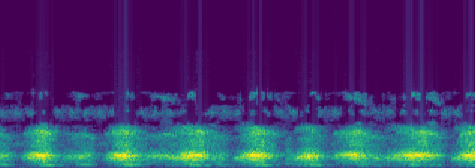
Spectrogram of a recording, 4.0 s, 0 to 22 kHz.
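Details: Tropical frogs singing during a tropical low storm at Driver, Northern Territory, Australia, 13 December 2013, phone set down and left recording; loud rasping croaks pulse in a steady rhythm, roughly twice a second, about eight swells in four seconds.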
